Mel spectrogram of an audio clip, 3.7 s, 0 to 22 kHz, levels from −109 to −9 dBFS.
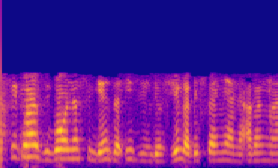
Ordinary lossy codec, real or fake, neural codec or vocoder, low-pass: MP3, 24 kbps; real; none; 3.6 kHz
